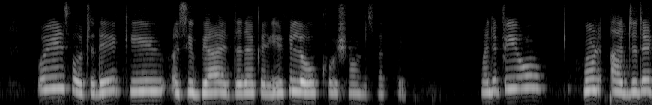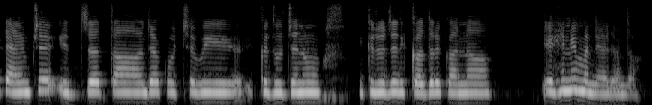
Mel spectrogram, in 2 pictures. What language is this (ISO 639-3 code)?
pan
